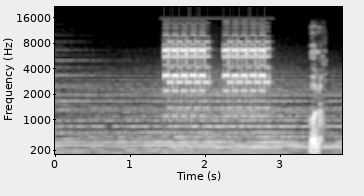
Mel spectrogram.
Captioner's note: phone ringing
